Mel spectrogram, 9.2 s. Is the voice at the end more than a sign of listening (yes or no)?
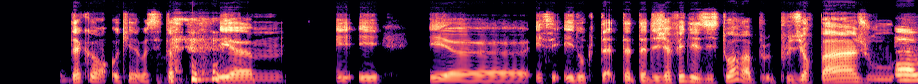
no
